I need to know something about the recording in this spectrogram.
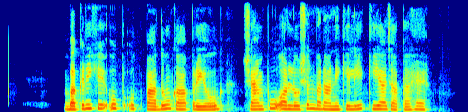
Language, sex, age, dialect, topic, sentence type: Hindi, female, 51-55, Garhwali, agriculture, statement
